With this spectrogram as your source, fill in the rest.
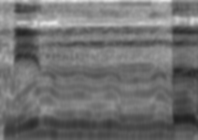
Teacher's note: Minna nun yang bertasydid. Wajibul gunnah wajib berdengung 2 harakah.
